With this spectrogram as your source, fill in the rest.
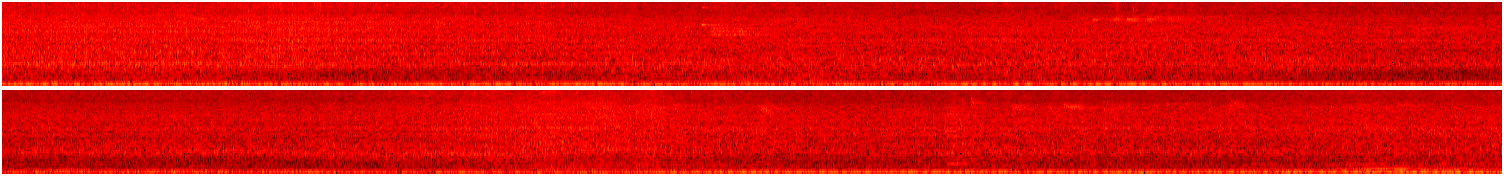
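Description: A motorcycle engine idles with a steady, low rumble close by.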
